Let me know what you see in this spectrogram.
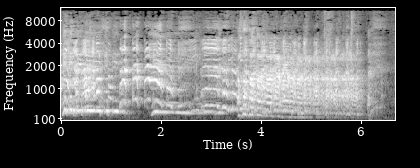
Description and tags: Volk lacht
Recorded in 2006 with TASCAM DR 05 (built ind mics) inside the house and cut, mixed and mastered with Logic Pro 8 (MacBook 13")
Good for Puppeteers !!
Folx, German, Laughing, female, male, puppeteers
